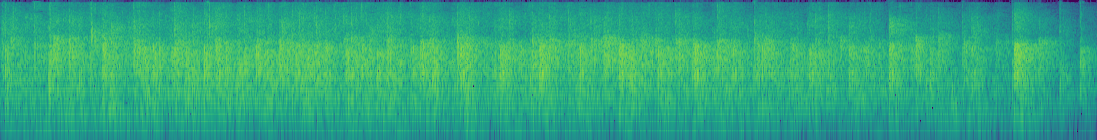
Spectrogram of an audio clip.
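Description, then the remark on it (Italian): Sustained applause from an audience saluting a Buddhist master, a dense, steady wash of many hands clapping at once, fairly loud, continuing without pause for several seconds. “Saluto al maestro da tutti, un applauso, non lo so, speriamo accetterà.”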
